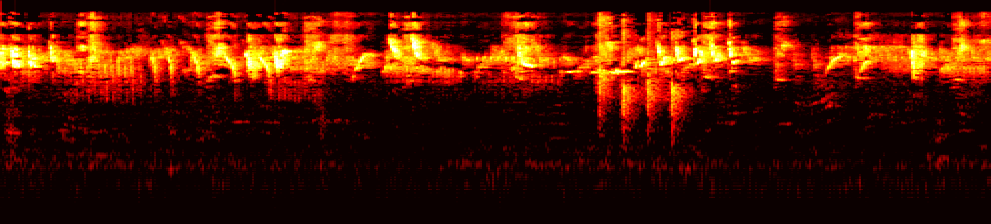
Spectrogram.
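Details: Indonesian pet Horsfield's bush lark in vigorous song: long run of rapid, high twittering and scratchy notes, mixed with sharp clicks and downward sweeping chips, delivered almost without pause.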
